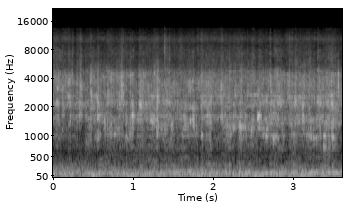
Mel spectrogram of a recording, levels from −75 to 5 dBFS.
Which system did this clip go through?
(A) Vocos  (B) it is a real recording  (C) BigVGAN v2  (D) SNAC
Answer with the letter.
D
